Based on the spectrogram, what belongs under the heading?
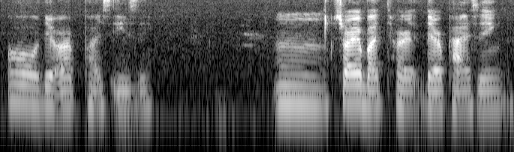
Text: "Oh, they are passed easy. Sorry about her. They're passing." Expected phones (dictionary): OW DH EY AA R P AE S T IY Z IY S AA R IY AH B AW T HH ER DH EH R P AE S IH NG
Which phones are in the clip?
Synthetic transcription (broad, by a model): OW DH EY AA R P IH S IY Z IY S AA R IY AH B AW T HH ER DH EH R P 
